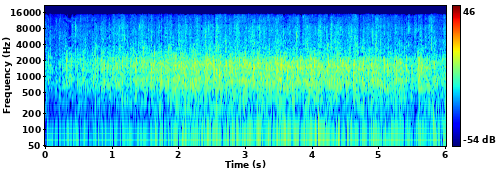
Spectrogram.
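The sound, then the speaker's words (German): An audience applauds at a civic address in Ulm, with dense, steady clapping that holds at an even level for about six seconds. “Applaus”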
